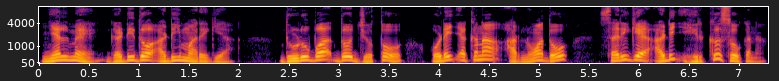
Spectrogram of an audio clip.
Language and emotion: Santali, disgusted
